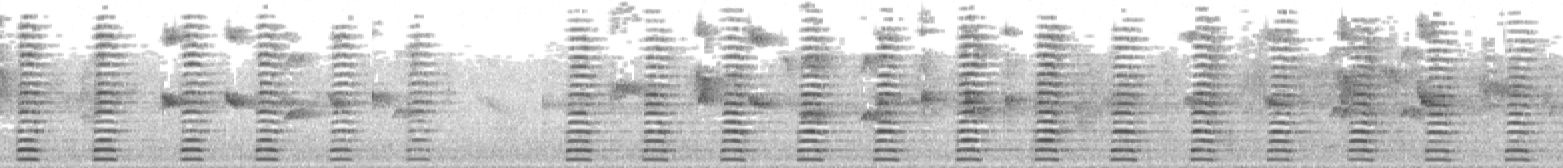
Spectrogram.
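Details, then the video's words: Crested guan calling a run of loud honks, a short pause near the third second, then an unbroken series at about two notes per second; distant birds twitter faintly. "Canto de la Pava Cojolita"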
